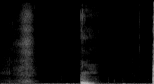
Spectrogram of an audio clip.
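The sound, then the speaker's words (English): Coughing and throat clearing from something suddenly caught in the throat: a few harsh, breathy bursts separated by quiet pauses, the middle one the loudest and rough. “I had something stuck in my throat all of a sudden.”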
